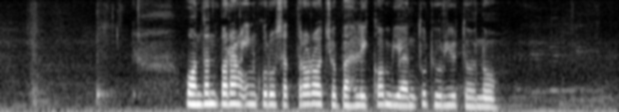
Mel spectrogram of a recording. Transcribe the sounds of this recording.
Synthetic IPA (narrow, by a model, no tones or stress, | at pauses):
wɔnt̪ənpəɾaŋɪŋkuɾusət̪ɾɔɾɔd̥ʒ̥ɔ̤b̥a̤hlikɔmbiant̪ud̪̥urjud̪̥ɔ̤nɔ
